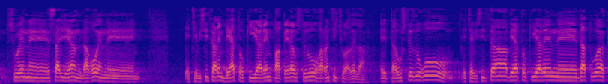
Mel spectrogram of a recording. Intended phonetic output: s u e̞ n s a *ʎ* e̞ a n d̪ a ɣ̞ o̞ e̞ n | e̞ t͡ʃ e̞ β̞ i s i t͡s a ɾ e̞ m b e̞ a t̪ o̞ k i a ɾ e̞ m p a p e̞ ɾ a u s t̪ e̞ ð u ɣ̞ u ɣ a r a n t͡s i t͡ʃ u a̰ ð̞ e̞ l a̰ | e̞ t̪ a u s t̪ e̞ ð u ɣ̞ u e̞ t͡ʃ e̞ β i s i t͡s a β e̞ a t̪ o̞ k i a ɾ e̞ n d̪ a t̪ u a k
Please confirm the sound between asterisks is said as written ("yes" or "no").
yes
